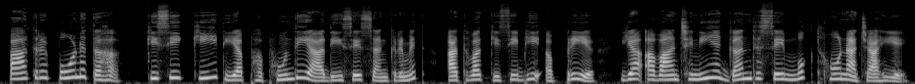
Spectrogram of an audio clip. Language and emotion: Hindi, neutral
